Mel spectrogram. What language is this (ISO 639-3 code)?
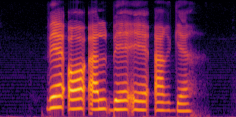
nor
